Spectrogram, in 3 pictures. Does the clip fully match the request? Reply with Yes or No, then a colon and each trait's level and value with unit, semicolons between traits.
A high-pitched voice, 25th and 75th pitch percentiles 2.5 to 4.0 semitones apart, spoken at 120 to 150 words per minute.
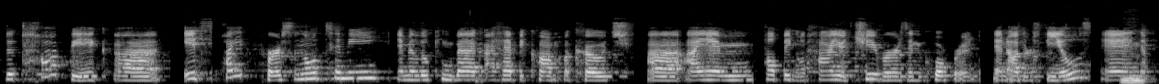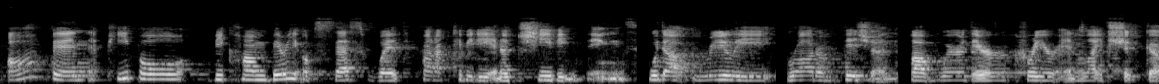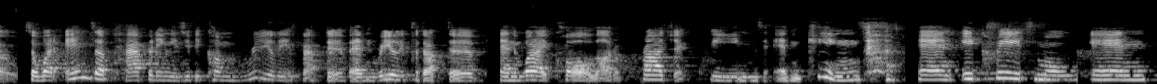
Yes: high, 205 Hz; average, 3.7 semitones; average, 140 wpm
